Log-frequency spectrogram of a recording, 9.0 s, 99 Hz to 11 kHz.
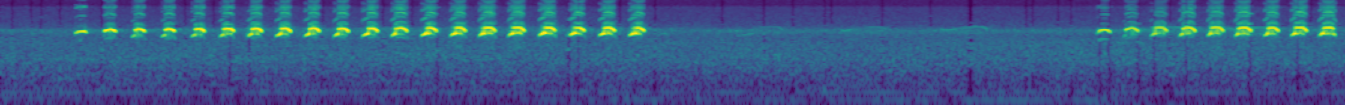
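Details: Osprey at its nest with young siblings at Hellgate on August 23, 2024, hours after dangerous winds tossed one youngster off the nest. Sharp whistled chirps come rapidly, about two and a half per second, for four seconds, pause, then resume.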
